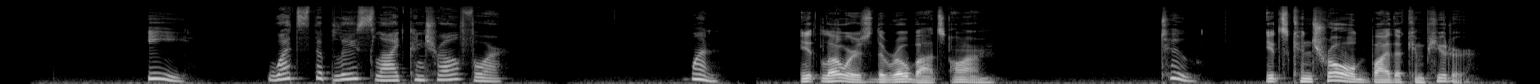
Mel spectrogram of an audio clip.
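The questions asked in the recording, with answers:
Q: What's the blue slide control for?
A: 1: It lowers the robot's arm.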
